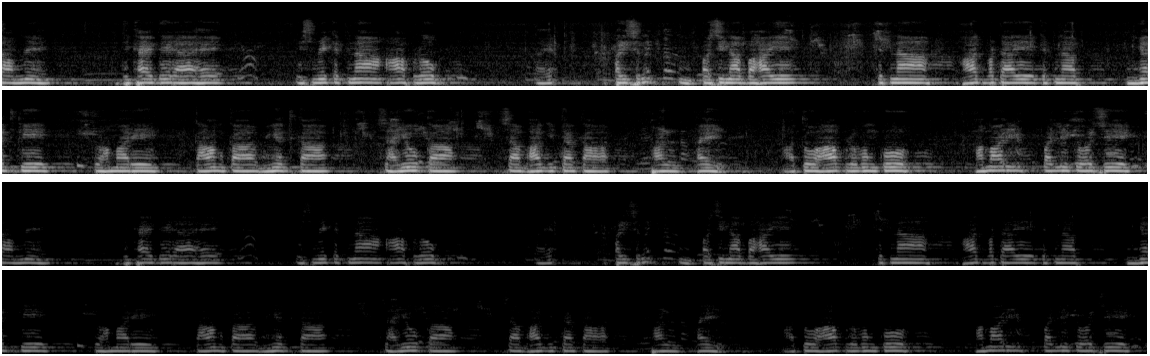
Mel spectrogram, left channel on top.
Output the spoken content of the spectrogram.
दिखाई दे रहा है। इसमें कितना आप लोग पसीना बहाए, कितना हाथ बटाए, कितना मेहनत के, तो हमारे काम का, मेहनत का, सहयोग का, सहभागिता का फल है। तो आप लोगों को हमारी पल्ली की ओर से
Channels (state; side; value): quieter; right; 15.9 dB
